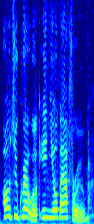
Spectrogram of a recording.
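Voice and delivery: a hint of a British mugger; mock British mugger. Retelling a comedian's British mugging insult, mock British. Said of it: "British insults when they mug you".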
